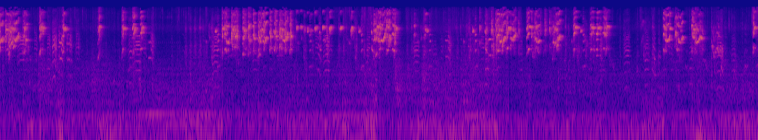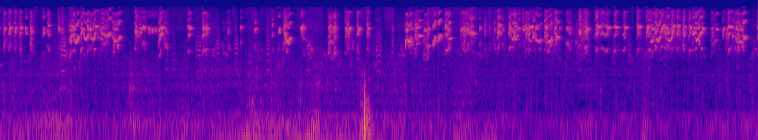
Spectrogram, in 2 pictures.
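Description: Zebra finches calling in dense, high, raspy chatter and fluttering their wings, in bursts with short lulls.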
